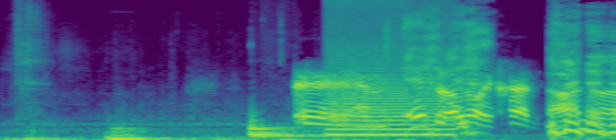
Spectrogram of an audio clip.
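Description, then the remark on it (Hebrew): A harsh, steady wrong-answer buzzer in a quiz blares loudly for over a second, overlapping with voices talking excitedly. “זה היה לפני צליל השלילה.”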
